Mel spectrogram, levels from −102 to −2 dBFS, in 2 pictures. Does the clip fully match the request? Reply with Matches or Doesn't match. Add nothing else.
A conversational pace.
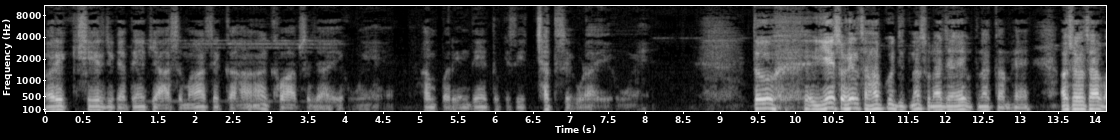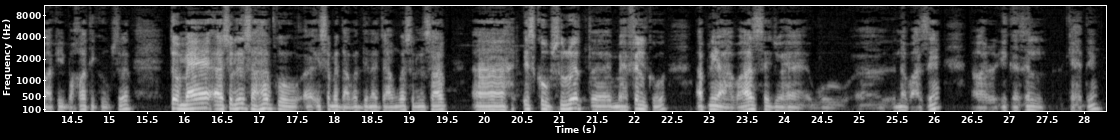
Matches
